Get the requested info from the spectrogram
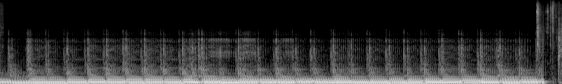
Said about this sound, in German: Der Bass wirkt sofort fetter, obwohl ich eben nicht bei 60 Hertz angehoben habe, sondern eigentlich bei 150 Hertz. Und ich habe auch 3 dB angehoben.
